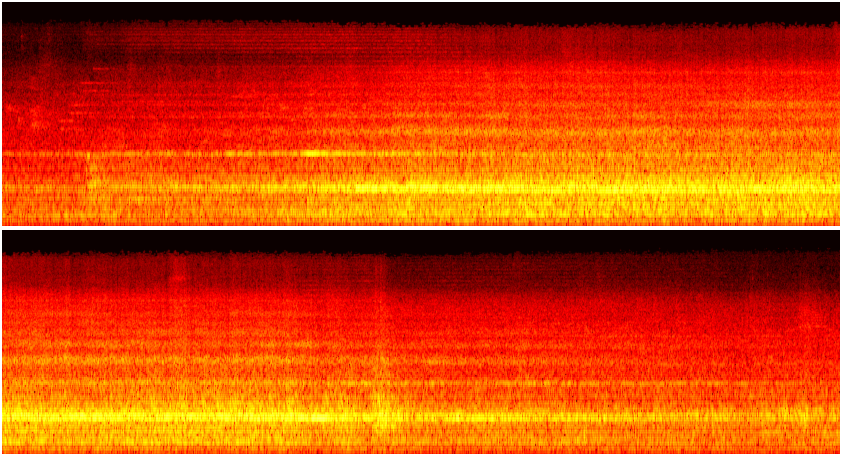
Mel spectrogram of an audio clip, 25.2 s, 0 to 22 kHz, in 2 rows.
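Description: JR 185 series electric train approaching on the Chuo Line, its running noise swelling over the first several seconds, holding steady with a sustained high-pitched tone, then easing off. A single sharp knock comes about three-quarters of the way through.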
